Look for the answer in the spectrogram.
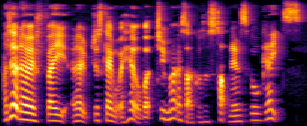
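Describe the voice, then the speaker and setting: A man's voice: on the high side, lively intonation, fast talker, a bit bright, dry recording, highs cut off. A man hosting a let's play, reading visual novel narration aloud and commenting casually, stumbling now and then.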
